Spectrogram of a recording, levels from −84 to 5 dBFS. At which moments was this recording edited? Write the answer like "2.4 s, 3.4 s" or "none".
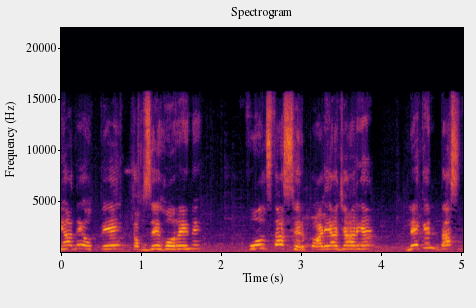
none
